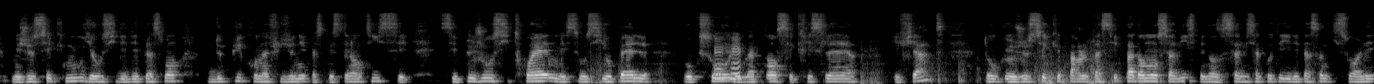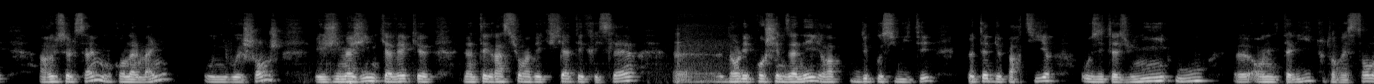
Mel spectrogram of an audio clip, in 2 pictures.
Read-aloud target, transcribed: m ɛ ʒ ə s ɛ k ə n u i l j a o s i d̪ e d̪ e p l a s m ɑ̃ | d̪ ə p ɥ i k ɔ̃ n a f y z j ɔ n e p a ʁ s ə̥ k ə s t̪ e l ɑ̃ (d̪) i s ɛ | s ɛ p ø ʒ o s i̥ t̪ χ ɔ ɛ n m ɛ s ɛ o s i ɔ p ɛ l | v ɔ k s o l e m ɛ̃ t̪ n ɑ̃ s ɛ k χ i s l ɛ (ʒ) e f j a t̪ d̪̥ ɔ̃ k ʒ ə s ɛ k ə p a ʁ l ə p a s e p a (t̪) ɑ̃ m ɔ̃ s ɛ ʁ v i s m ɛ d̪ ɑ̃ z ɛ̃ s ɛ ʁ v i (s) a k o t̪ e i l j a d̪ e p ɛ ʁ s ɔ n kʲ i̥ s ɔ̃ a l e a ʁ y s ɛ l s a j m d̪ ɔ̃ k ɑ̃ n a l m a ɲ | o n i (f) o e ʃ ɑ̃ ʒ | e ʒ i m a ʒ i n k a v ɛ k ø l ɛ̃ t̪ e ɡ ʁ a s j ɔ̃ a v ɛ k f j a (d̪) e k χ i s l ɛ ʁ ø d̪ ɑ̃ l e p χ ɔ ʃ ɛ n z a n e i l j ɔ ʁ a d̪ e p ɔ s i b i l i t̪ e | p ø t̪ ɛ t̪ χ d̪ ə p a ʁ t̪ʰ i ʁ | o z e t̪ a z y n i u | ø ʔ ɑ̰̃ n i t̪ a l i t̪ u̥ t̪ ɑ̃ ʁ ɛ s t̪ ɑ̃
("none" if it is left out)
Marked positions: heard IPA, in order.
t̪, ʁ, d̪, s, v, t̪

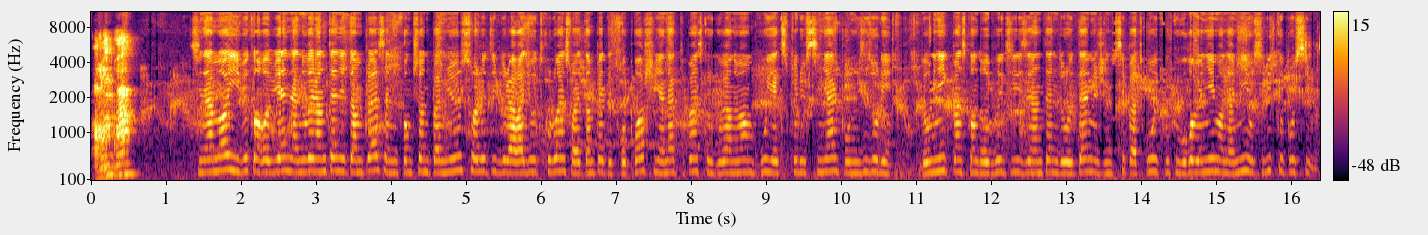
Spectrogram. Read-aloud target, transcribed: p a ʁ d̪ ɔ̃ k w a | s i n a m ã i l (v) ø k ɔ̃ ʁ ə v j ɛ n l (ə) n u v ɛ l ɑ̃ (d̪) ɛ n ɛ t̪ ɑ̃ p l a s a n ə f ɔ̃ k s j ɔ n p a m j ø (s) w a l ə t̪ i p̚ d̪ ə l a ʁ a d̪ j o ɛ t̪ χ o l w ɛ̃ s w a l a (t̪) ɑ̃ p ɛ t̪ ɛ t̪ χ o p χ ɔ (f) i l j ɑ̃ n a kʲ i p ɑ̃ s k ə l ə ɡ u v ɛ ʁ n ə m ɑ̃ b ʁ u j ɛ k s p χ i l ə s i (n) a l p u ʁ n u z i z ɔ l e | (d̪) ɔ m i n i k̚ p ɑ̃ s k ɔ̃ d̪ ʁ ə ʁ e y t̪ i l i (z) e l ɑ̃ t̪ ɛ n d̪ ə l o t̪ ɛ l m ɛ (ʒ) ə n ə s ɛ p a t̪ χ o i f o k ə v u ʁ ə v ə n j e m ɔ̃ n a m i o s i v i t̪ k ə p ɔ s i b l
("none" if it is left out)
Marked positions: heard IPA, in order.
v, a, t̪, s, t̪, ʃ, ɲ, d̪, z, ʒ

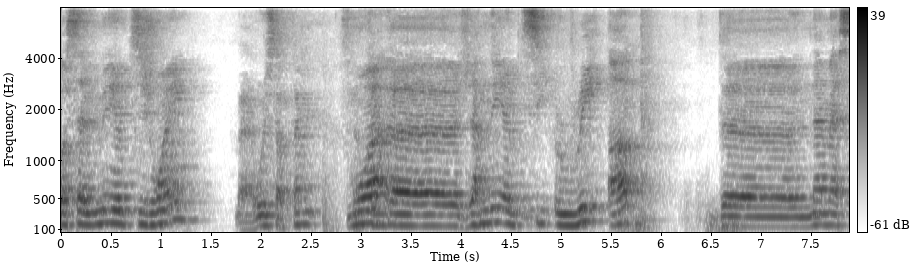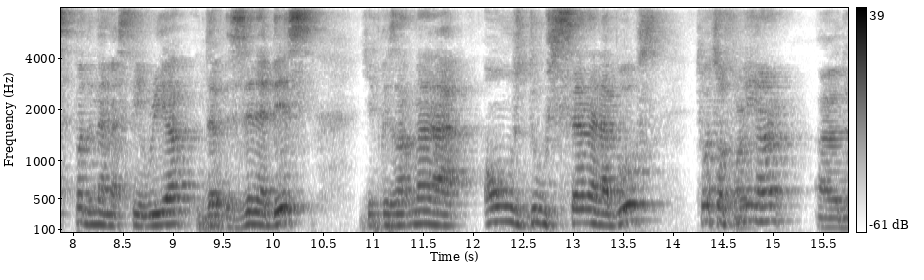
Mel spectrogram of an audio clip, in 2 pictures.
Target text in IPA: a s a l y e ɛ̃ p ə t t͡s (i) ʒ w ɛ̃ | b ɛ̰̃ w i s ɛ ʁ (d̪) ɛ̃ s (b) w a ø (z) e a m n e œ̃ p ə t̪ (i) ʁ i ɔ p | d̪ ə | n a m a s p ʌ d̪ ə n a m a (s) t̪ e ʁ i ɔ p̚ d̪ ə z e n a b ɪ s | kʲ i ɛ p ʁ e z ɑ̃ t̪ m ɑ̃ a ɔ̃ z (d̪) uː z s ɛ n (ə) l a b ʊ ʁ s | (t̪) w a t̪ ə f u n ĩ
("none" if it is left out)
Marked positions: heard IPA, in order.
i, t̪, m, ʒ, i, s, d̪, a, t̪

